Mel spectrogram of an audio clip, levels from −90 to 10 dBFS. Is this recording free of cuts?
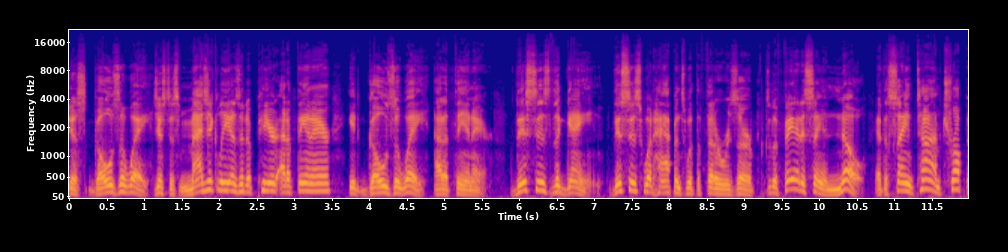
no; 3 cuts; at 1.1 s, 7.2 s, 9.2 s

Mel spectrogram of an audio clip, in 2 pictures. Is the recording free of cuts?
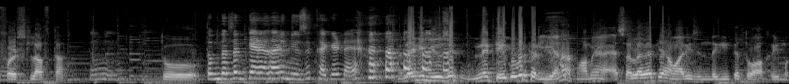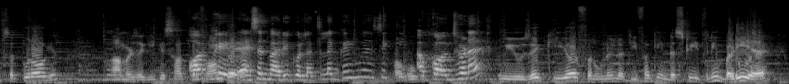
no; 2 cuts; at 5.8 s, 12.9 s

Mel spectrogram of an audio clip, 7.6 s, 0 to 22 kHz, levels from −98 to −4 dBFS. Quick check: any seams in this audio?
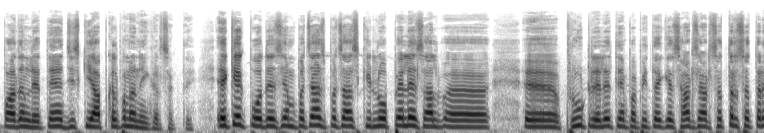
no; 0 cuts

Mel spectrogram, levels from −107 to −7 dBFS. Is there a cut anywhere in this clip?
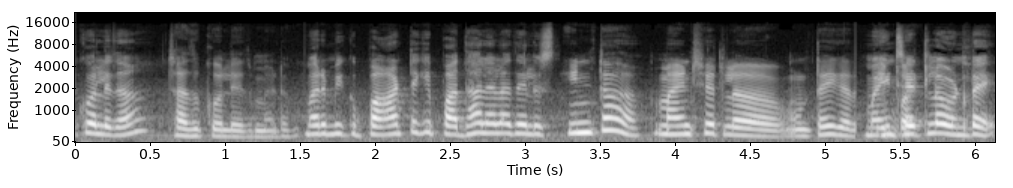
yes; 3 cuts; at 1.4 s, 3.1 s, 5.2 s

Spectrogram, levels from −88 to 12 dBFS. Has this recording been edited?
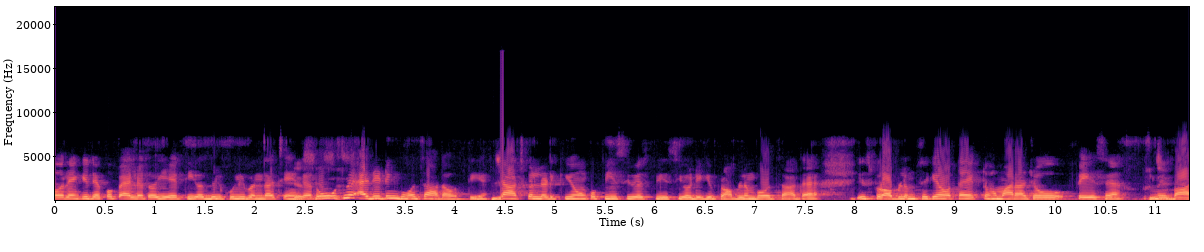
yes; 1 cut; at 4.5 s

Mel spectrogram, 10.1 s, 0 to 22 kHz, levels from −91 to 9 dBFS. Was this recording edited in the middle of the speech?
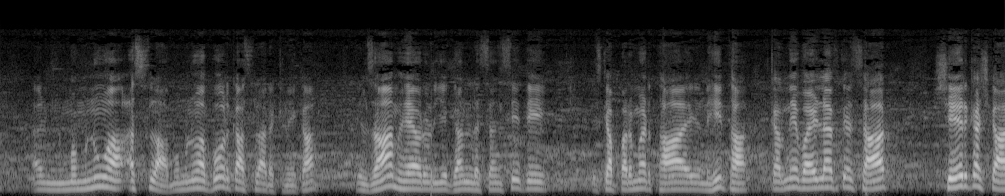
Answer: yes; 2 cuts; at 4.4 s, 7.6 s

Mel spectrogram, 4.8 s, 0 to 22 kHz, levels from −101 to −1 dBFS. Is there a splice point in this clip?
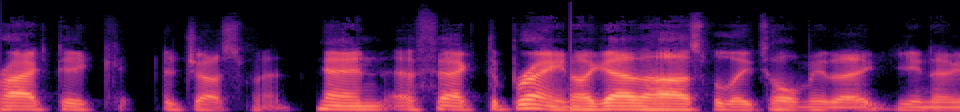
yes; 2 cuts; at 1.5 s, 2.8 s

